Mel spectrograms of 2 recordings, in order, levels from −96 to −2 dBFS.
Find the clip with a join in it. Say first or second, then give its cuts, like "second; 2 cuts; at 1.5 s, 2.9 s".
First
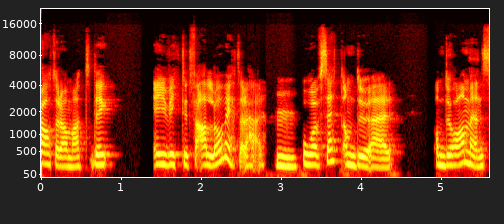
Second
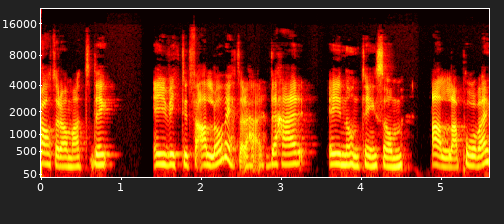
first; 1 cut; at 2.8 s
